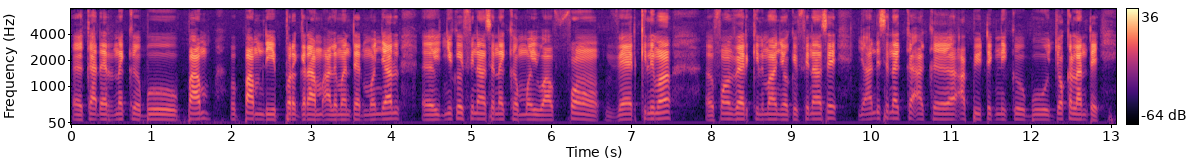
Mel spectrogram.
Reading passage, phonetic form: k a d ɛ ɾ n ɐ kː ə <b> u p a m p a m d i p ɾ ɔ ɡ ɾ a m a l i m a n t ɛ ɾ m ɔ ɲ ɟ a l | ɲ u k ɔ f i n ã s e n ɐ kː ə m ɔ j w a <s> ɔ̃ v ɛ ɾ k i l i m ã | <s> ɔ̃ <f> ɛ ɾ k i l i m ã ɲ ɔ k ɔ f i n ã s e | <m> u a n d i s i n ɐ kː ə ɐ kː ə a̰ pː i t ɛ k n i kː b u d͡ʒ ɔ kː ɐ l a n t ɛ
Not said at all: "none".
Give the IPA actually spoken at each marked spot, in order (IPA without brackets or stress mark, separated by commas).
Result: b, f, f, v, ɲ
